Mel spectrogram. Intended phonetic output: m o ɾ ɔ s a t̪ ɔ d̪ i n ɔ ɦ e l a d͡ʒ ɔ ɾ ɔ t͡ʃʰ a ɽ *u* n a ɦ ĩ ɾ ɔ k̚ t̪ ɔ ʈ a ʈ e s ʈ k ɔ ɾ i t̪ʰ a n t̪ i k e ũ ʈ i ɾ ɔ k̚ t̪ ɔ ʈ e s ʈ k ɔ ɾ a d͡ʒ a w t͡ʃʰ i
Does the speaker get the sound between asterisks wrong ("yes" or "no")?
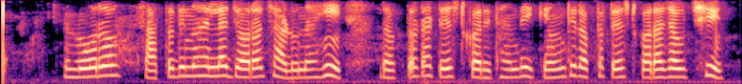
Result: no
